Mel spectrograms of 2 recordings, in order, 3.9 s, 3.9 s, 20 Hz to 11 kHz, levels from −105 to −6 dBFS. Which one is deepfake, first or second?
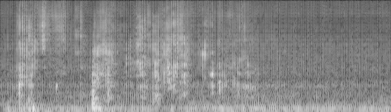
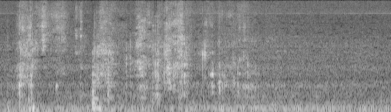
first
